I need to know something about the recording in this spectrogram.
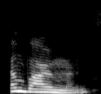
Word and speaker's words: environment: Iron বলছি না, আরটাকে আমি সাইলেন্ট করে দিচ্ছি। Iron, iron. The second one, environment, environment, environment, not environment.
